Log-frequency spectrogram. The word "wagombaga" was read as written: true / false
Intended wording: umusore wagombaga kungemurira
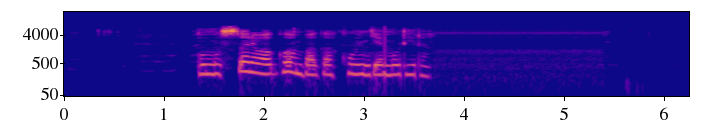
true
